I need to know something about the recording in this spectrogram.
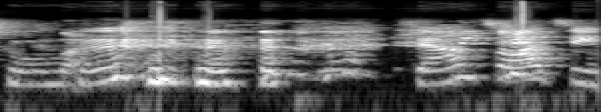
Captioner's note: laughter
